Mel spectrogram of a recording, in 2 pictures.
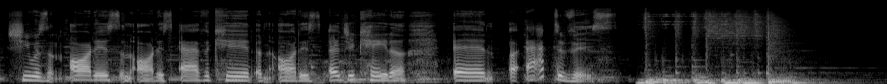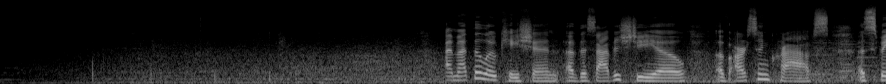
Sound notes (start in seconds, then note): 6.2 playful upbeat music; 11.4 footsteps thumping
